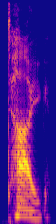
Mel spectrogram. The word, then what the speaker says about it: Tig: Tig like tiger without the er.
